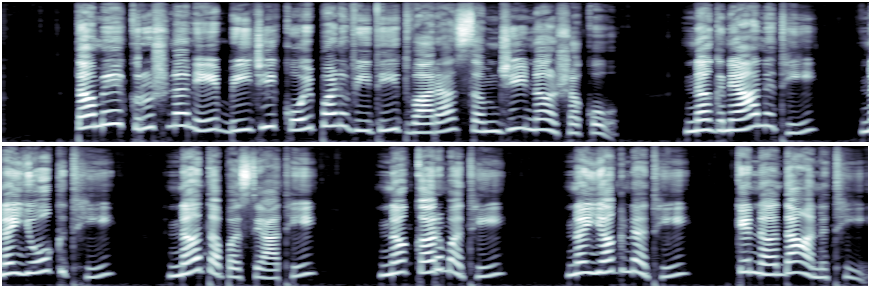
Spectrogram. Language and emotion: Gujarati, neutral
